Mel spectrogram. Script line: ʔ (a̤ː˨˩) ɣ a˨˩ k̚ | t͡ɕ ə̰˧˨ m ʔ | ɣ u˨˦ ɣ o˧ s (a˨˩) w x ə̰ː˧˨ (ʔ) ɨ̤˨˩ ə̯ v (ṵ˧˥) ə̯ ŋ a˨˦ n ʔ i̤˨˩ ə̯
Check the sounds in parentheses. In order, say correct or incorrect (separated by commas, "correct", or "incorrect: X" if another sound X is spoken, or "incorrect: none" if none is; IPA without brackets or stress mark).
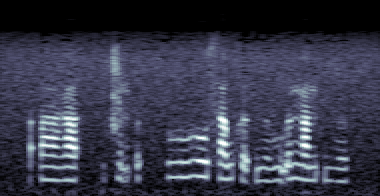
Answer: correct, incorrect: a˨˦, correct, correct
